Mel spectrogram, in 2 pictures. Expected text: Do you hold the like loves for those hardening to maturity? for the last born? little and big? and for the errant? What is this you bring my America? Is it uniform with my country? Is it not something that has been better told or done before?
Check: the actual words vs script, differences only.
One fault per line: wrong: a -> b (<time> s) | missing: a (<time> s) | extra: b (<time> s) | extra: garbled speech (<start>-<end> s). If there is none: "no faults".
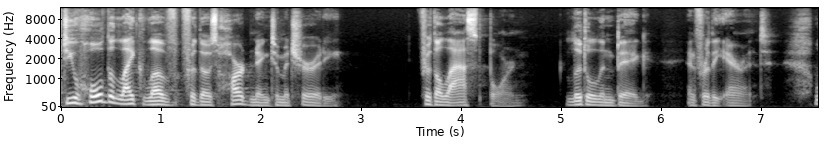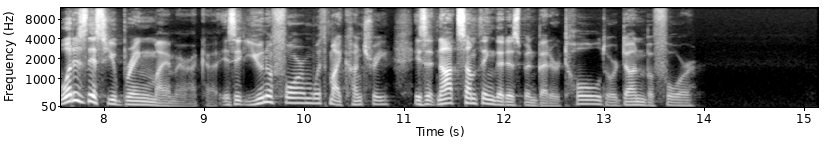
wrong: loves -> love (0.8 s)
